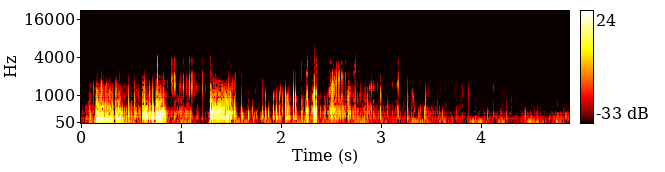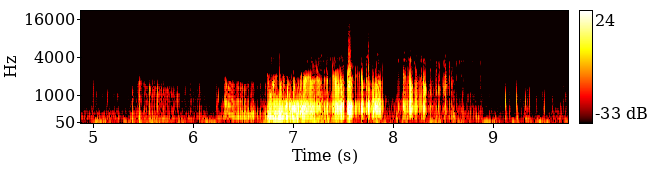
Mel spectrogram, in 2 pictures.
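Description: Irregular gurgles, bubbling and low rumbles come in bursts, with a longer growl near the end. Ordinary stomach growling.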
